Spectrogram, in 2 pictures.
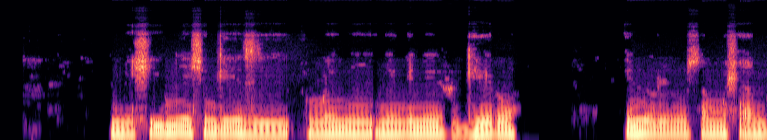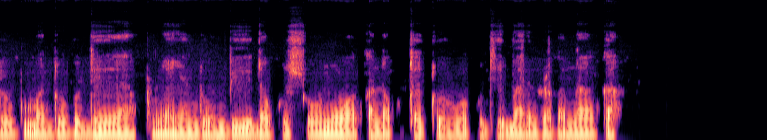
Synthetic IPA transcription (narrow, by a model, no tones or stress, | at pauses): miʃiniʃiŋɡeziːmwe̞nineŋɡe̞ne̞ʐiɡʱe̞ro̞ | ino̞reresamuʃandokumadʱokodʱejakuɲa̰ɲando̰mbiːɗakuso̞nwakana̰ku̥taturwakutiːɓaɾeʐaka̰naːka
